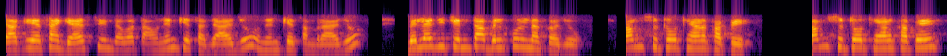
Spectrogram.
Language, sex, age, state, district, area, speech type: Sindhi, female, 60+, Uttar Pradesh, Lucknow, rural, conversation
